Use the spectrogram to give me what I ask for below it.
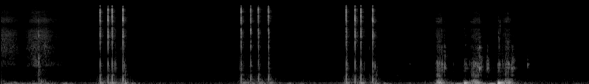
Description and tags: clicking a mouse on a table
